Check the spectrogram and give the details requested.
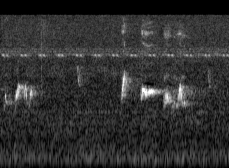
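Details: At a bulbul trap, a Red-whiskered Bulbul fanning out in display gives a few quick, bright, bubbling, slightly slurred chirpy phrases over a soft low rumble and a faint steady high hiss.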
